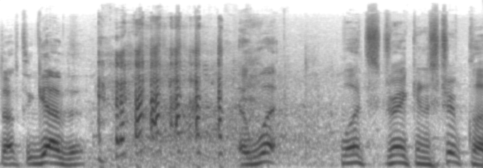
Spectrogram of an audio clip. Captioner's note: Chanel laughing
